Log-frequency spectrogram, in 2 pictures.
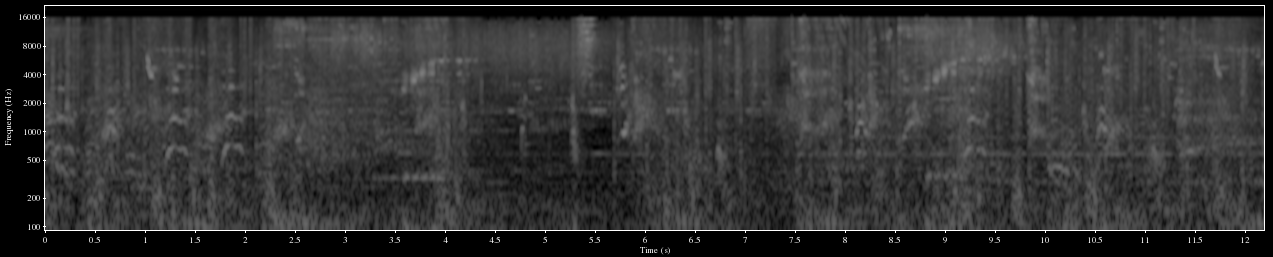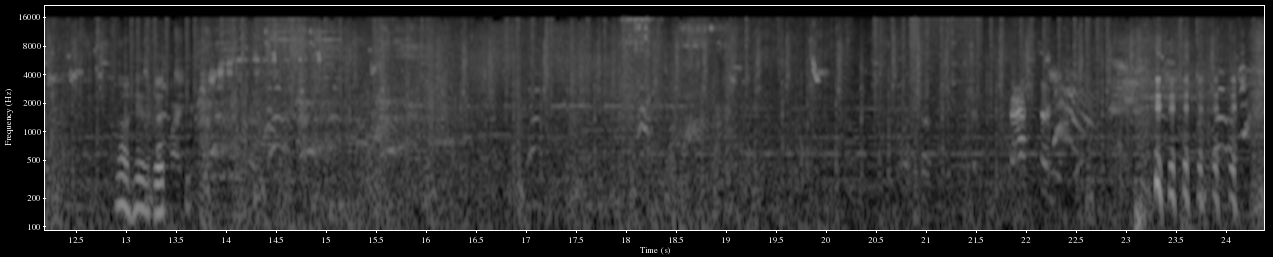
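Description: Electronic blasts and impacts of a video game battle ring out.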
